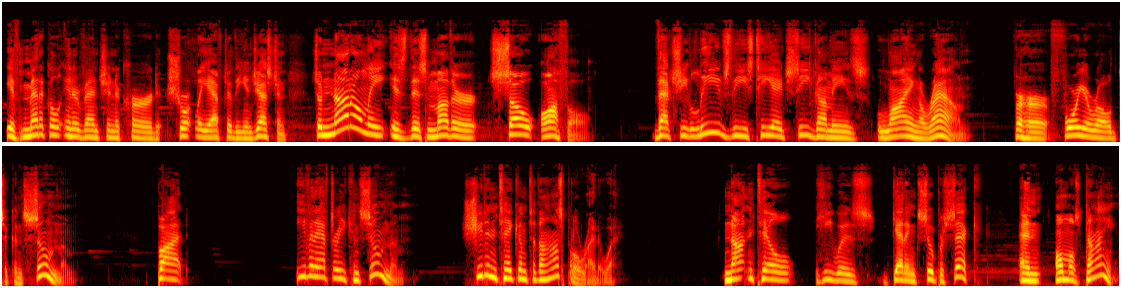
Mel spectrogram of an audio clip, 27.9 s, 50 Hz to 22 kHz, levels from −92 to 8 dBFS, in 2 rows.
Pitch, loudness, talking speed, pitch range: 175 Hz, -26 LUFS, 120 wpm, 150-200 Hz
